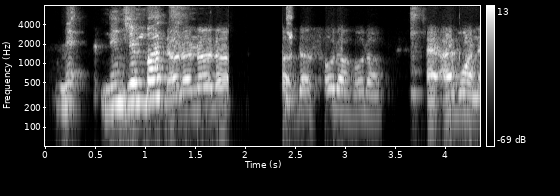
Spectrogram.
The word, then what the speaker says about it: Njinimbot: Okay, so the N is silent. Yes. Jimbot? No, it's Njinimbot. Njinimbot.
